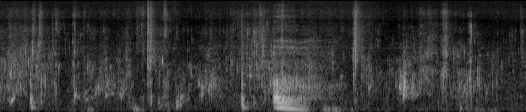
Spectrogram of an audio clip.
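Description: Footsteps wading and splashing through ankle-deep floodwater, with uneven sloshes and splashes. About three seconds in, a person gives one short vocal sound that falls steeply in pitch, the loudest moment.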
